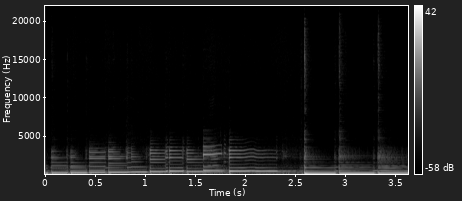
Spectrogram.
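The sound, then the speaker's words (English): A distorted electric guitar plays a quick pentatonic lead line in lead pattern two with added chromatic passing tones, climbing stepwise through closely spaced notes, some slid or bent, then drops to a low sustained note. Loud, with no voices. “And you can do the same thing in the other lead pattern.”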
